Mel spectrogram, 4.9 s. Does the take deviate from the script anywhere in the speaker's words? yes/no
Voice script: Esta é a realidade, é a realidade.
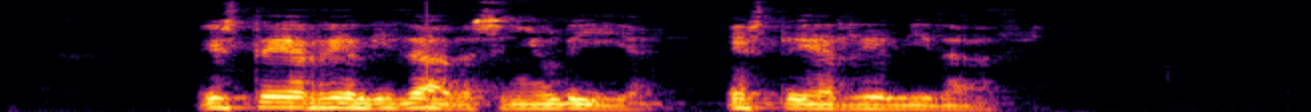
yes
